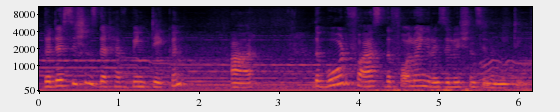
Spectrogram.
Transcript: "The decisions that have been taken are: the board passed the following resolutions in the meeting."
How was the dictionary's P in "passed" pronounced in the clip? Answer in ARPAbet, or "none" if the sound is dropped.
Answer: F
